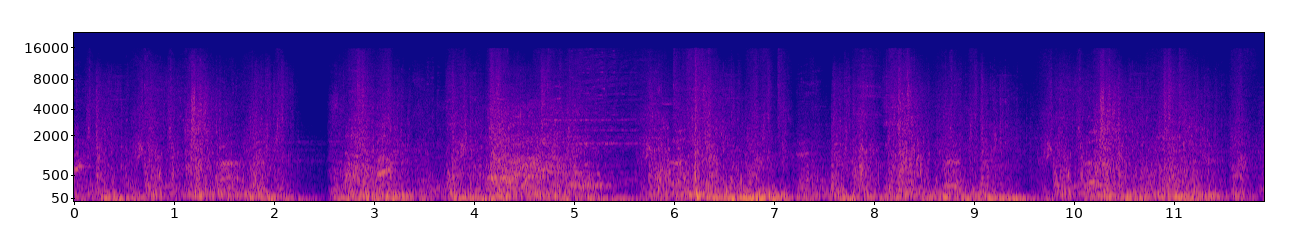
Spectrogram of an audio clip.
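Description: Magic spells whoosh and crackle in a game fight.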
